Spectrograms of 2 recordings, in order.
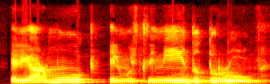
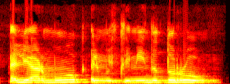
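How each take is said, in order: No difference in how they are said.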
